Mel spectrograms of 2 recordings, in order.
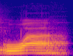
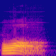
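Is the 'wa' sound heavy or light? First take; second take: light; heavy. First: The vowel is light and thin. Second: The vowel is heavy and darkened. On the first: The speaker calls it right. "Jadi wa-nya di situ tipis wa" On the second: The speaker calls it wrong. "jangan sampai wa-nya terkadang orang baca wa"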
